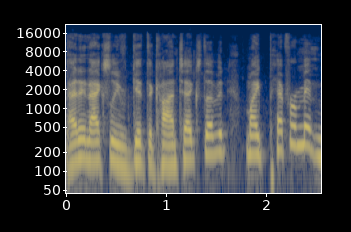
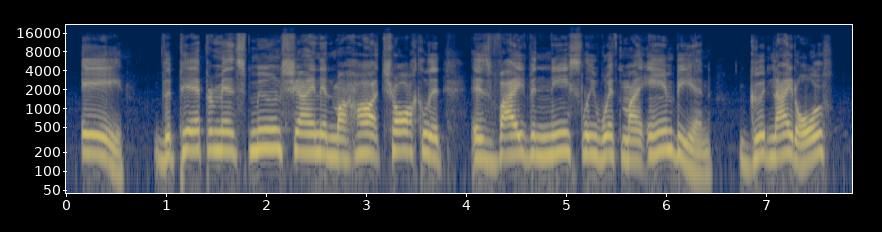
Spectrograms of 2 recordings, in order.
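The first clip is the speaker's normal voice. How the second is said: bad put-on Chicago accent; 3 semitones higher than usual. Reading out an anonymous ten-dollar donation message, in a put-on Chicago accent. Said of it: "That was my Chicagoan accent".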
